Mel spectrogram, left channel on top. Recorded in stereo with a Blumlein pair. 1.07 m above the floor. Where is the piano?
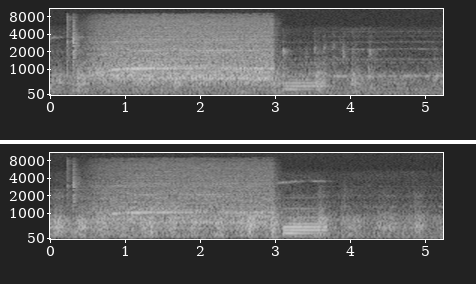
25° right, 0.8 m.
